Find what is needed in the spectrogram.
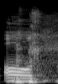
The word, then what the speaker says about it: Auld: And for clarification, Auld Lang Syne, the song, it's the first word is A-U-L-D, which is hilarious because that's also American Ultimate Disc League, but it's pronounced old. And the first choice is old as in O-L-D Lang Syne.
